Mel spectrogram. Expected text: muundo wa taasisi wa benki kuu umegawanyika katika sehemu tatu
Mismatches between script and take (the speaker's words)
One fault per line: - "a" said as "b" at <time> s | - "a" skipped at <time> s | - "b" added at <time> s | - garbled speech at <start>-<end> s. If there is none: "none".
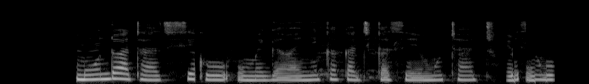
- "wa benki" skipped at 1.9 s
- garbled speech at 5.1-5.6 s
